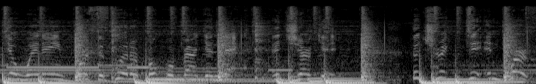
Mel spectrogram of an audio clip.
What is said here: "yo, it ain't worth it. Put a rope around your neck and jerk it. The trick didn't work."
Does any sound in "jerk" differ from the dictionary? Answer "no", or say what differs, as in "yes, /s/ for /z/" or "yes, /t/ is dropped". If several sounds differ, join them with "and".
no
